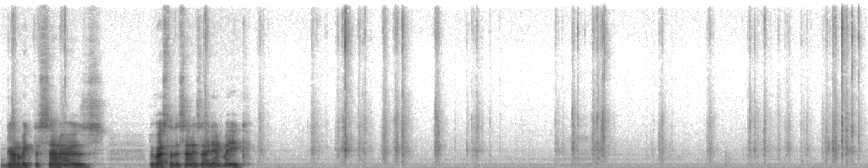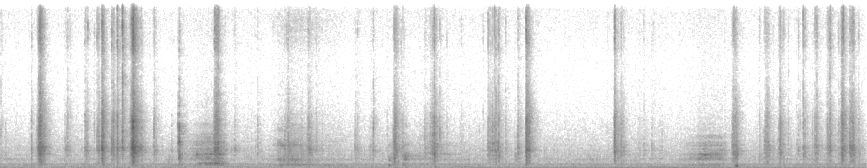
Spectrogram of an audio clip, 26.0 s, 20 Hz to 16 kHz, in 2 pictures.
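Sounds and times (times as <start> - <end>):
puzzle cube plastic clicking: 4.6 - 7.6, 8.3 - 9.2, 9.8 - 21.1, 22.2 - 23.0, 24.0 - 26.0.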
